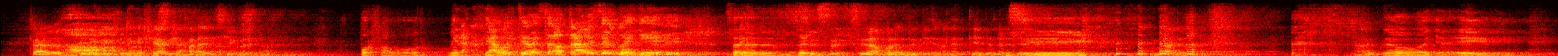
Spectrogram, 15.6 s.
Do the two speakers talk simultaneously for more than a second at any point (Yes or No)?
Yes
